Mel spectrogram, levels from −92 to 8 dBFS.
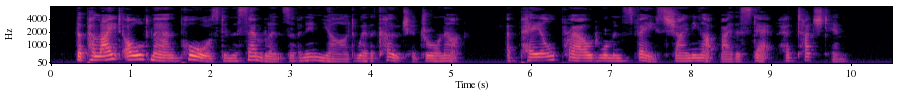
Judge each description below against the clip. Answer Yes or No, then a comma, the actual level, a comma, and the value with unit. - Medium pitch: Yes, medium, 150 Hz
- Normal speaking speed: Yes, average, 175 wpm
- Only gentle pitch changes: No, average, 3.9 semitones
